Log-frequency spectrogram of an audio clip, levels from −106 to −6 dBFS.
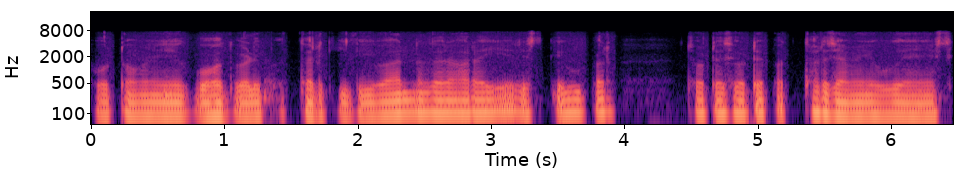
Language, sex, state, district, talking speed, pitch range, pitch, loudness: Hindi, male, Chhattisgarh, Kabirdham, 185 wpm, 90-100 Hz, 95 Hz, -34 LUFS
